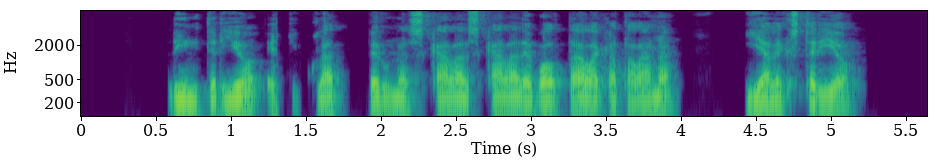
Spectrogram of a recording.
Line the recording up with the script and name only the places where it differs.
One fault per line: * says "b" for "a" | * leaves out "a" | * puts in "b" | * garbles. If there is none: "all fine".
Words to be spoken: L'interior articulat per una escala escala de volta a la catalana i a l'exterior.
all fine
